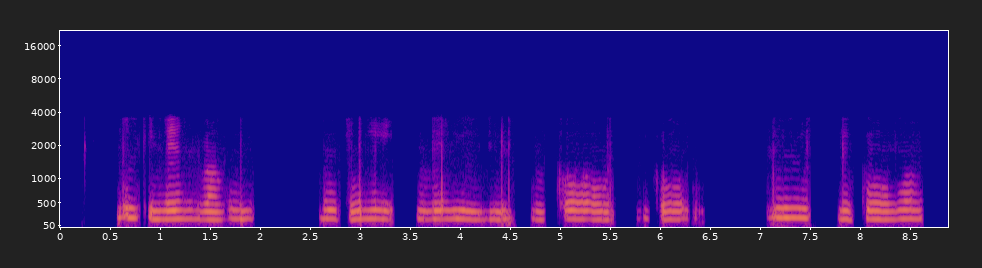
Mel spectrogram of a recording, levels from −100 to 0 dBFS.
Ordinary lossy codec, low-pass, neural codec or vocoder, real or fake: Opus, 32 kbps; 3.6 kHz; codec, 16 kHz in and 24 kHz out, 0.6 kbps, FireRedTTS-2 codec; fake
